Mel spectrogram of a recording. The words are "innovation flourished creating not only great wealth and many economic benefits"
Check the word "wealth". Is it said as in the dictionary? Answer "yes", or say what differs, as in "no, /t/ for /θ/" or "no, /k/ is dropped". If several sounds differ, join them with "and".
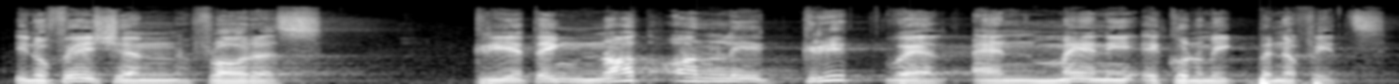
no, /t/ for /θ/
